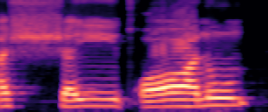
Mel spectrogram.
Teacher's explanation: میم کو ہم نے شین سے ملانا ہے، درمیان میں یہ الف اور یہ لام، ان تینوں کو آپ نے چھوڑ دینا ہے۔ شین کو بھی 2 بار پڑھنا ہے اور سختی کے ساتھ پڑھنا ہے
